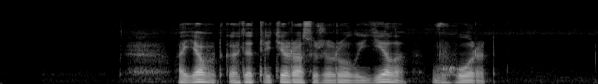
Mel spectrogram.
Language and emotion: Russian, neutral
